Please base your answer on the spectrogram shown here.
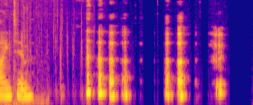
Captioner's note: laughs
